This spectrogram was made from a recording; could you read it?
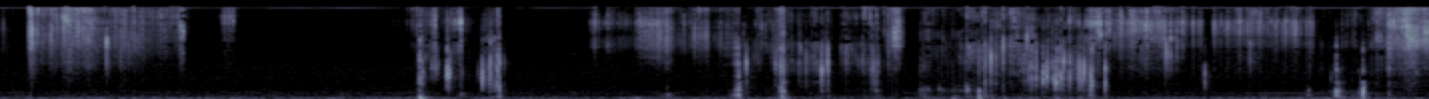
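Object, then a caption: Clear plastic film over a microphone grille. Clear plastic film with Vaseline is stretched over a hollow microphone grille while long nails scratch and fingers crinkle the film on top. The result is close, bright crinkling and sharp crackling bursts with scratchy tearing-like rasps, separated by brief quiet pauses.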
